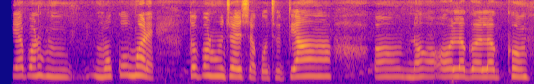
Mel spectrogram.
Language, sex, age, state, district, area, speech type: Gujarati, female, 18-30, Gujarat, Rajkot, rural, spontaneous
